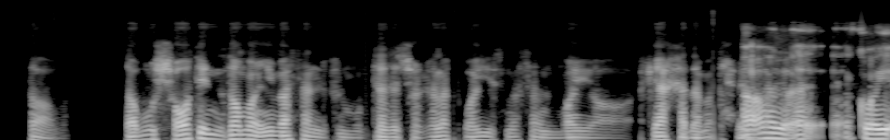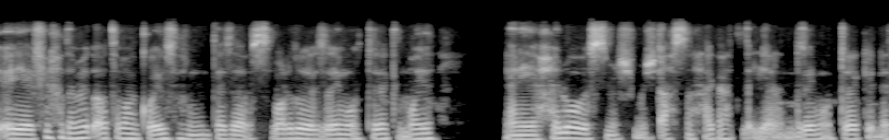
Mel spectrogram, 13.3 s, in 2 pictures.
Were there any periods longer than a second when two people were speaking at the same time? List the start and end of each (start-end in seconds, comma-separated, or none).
none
